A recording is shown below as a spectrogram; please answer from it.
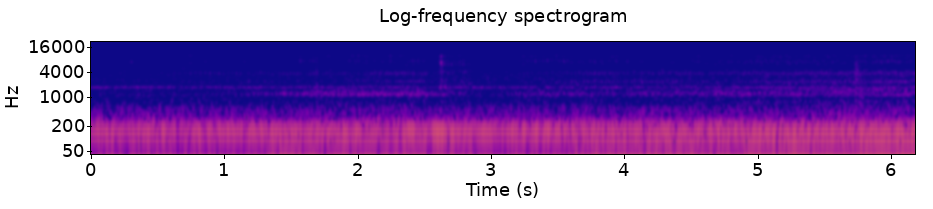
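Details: Honda XR50 single-cylinder after head gasket repair that fixed an air leak dropping idle: steady low idle, even with no misses or hunting; runs fine, oil in silencer from sitting upside down may smoke.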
